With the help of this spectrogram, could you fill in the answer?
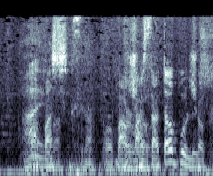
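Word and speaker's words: Papastathopoulos: Papastatopoulos.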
